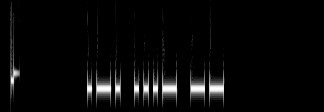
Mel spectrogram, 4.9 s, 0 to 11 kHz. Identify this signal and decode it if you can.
Morse code, heard as a keyed tone, about 17 wpm, 700 Hz. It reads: RVM
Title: USA Call Sign Postfixes - 3 Letters 17wpm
